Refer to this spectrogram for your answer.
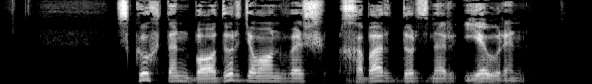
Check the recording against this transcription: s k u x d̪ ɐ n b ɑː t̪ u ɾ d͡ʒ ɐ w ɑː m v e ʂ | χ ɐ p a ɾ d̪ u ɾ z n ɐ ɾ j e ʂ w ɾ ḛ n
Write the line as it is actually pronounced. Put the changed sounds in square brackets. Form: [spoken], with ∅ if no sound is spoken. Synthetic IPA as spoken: s k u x [t̪] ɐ n b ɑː [d̪] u ɾ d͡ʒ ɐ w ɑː [n] v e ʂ | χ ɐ [b] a ɾ d̪ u ɾ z n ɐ ɾ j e [∅] w ɾ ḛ n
